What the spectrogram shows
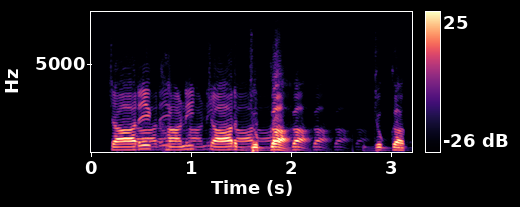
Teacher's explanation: ਕੱਸ ਕੇ ਬੋਲਣਾ ਭਾਵ ਭਾਰਾ ਬੋਲਣਾ ਇਹਨੂੰ ਅਧਕ ਲਾ ਕੇ ਪੜਨਾ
